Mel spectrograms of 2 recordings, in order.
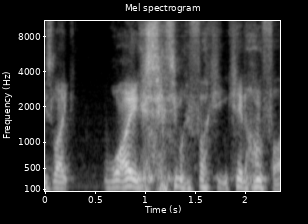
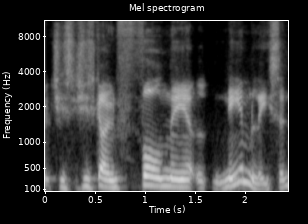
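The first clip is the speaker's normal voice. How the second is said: ordinary talk, nothing marked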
